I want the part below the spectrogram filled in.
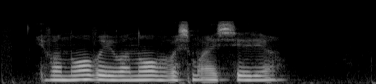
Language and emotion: Russian, neutral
